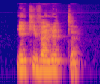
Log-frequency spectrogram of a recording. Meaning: second-person plural past historic of équivaloir
- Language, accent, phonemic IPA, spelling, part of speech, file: French, Canada, /e.ki.va.lyt/, équivalûtes, verb, LL-Q150 (fra)-équivalûtes.wav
